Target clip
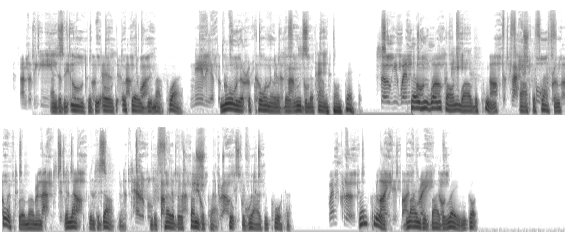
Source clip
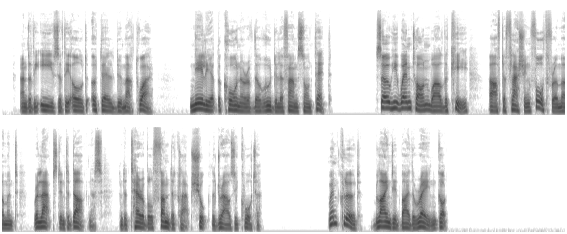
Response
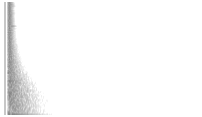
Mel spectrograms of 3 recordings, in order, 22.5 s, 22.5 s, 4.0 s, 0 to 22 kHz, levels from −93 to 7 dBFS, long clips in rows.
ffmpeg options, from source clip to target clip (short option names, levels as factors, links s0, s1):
-filter_complex "[0:a]asplit=3[s0][s1][s2];[s0]afade=t=out:st=5.87:d=0.02[s3];[s1]asubboost=boost=6.5:cutoff=110,afade=t=in:st=5.87:d=0.02,afade=t=out:st=7.6:d=0.02[s4];[s2]afade=t=in:st=7.6:d=0.02[s5];[s3][s4][s5]amix=inputs=3:normalize=0,acrossover=split=740|2900[s6][s7][s8];[s8]adelay=90[s9];[s6]adelay=600[s10];[s10][s7][s9]amix=inputs=3:normalize=0,volume=1.68"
